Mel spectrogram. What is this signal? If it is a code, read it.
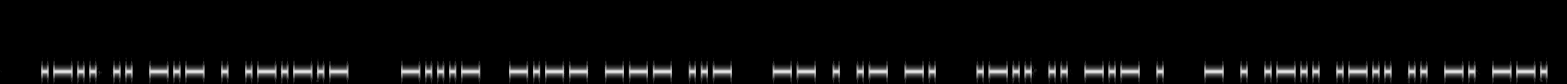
Morse code, heard as a keyed tone, about 20 wpm, 600 Hz. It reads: LIKE. <BT> YOU MEAN LIKE TELLING
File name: cw-books / winnie-the-pooh / winnie-20wpm-page-0065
